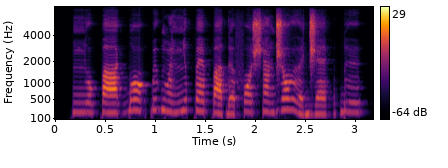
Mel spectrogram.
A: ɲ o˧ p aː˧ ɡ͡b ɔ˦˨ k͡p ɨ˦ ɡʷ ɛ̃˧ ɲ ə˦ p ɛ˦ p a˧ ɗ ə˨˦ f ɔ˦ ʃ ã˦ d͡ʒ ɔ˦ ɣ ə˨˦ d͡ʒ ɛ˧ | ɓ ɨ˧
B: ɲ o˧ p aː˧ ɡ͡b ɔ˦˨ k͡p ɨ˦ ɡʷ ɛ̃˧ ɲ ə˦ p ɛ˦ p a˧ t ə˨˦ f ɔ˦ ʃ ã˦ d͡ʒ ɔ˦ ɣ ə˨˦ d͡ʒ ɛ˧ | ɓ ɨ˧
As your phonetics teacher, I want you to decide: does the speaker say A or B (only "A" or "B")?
A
